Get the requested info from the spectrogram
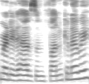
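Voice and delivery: said teasingly. He asks Kenobi before they head to the festival: teasing. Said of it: "He asks teasingly".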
